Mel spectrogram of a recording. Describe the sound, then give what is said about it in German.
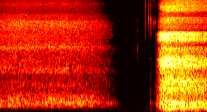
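Deep breaths through an open mouth during a seated relaxation exercise: a long, loud, airy exhale fades out, followed by a short silence, a few faint clicks and then another strong breath. “Und dann nimm direkt ein paar tiefere Atemzüge ein und aus. Gerne mal durch den geöffneten Mund.”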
